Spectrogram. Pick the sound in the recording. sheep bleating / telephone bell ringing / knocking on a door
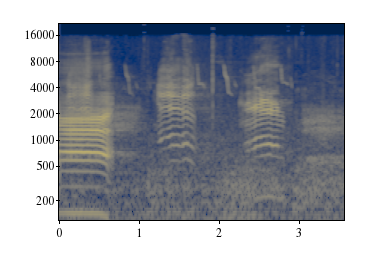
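sheep bleating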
